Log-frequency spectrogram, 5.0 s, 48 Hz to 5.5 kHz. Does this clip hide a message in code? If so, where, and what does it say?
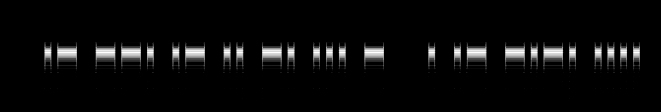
Yes: Morse code from 0.3 to 4.8 s, heard as a keyed tone, about 25 wpm, 600 Hz. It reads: AGAINST EACH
